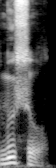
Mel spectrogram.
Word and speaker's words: muscle: Okay, first word, muscle, spelled M-U-S-C-L-E, pronounced musul.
